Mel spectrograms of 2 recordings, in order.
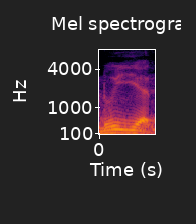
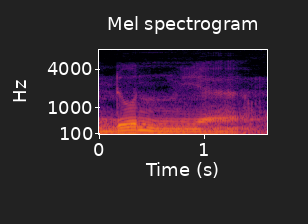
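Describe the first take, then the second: First: The n sound merges nasally into the y. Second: The n sound is pronounced clearly before y. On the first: The speaker calls it wrong. "jangan duya" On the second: The speaker calls it right. "wajib dibaca idhar"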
